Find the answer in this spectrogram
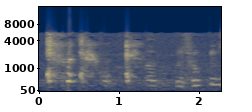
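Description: A person coughing, about three short coughs in quick succession in the first second or so.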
